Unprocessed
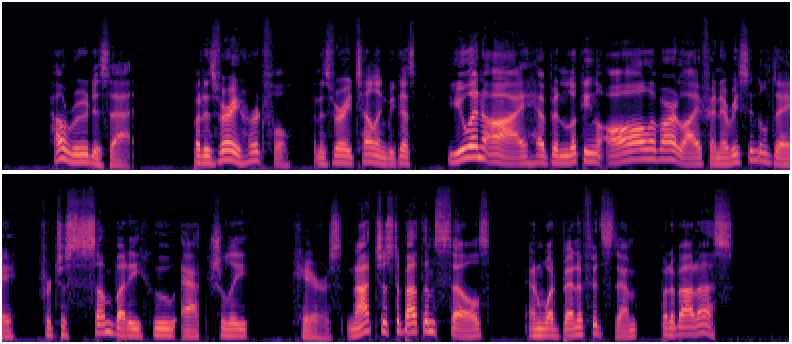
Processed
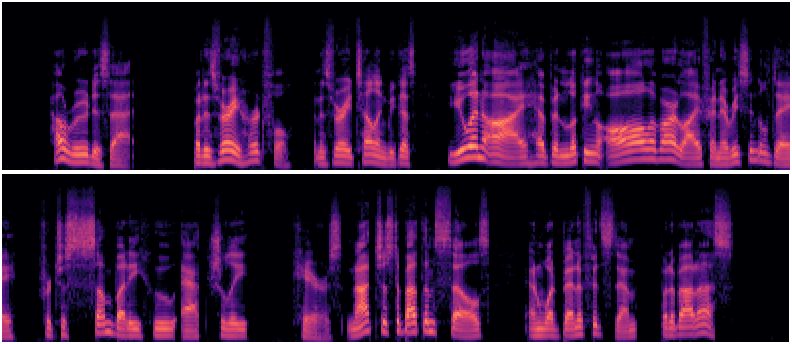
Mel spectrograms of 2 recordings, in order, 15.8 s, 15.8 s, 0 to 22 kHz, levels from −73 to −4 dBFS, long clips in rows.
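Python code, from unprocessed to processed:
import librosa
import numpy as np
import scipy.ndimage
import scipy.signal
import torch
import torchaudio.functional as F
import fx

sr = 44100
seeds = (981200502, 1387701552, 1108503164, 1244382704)

y = fx.highpass(x, sr, hz=170.0, slope=6)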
